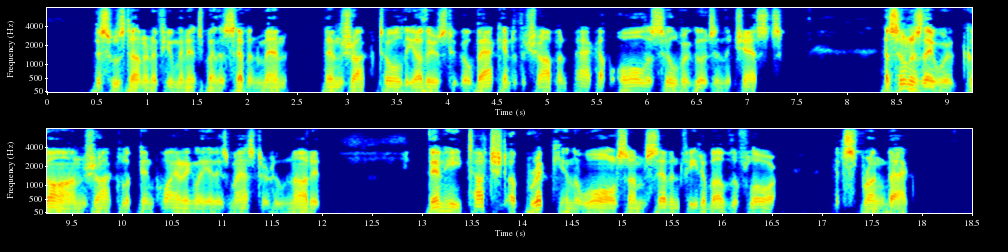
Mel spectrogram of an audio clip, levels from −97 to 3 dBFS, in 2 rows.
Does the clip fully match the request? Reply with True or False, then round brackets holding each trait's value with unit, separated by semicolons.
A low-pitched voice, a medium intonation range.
True (95 Hz; 3.0 semitones)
